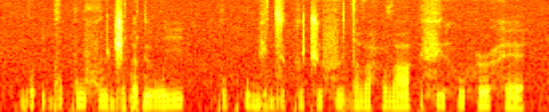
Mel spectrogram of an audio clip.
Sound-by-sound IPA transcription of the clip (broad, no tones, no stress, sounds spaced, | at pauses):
ɡʷ ə˞ ʔ i ɡ o k u xʷ i d͡ʒ ɐ ɗ ɐ ɗ ʉ w i | k u kʷʰ i bʲ e d͡z ʉ k ɨ t͡ʃ ʉ f ʉ d i ðˤ ɨ h u ðˤ ɐ | fʲ ɨ h u h ə˞ h ɛ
